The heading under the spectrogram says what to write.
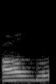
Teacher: आज़मु में आइन वस्ते हलक से। ज़ौ को आपने पुर पढ़ना है बगैर सीटी की आवाज़ से, नरमी के साथ, और पुर आवाज़ आपकी होनी चाहिए।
